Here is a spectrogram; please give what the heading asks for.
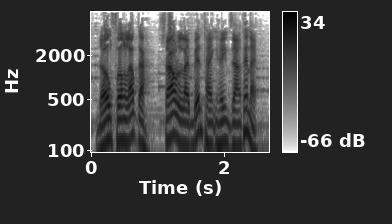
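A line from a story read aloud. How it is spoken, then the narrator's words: Suppressed anger. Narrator (Vietnamese): Nam Cung Duy Đạo cố ghiềm cơn tức giận, nói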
